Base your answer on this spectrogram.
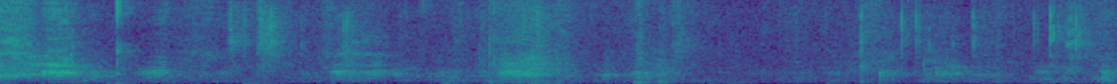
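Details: Inside on a rainy day, dogs wrestle on their dog bed waiting out the rain; short breathy pants repeating in soft bursts, with a thin whimper-like tone at the start.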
